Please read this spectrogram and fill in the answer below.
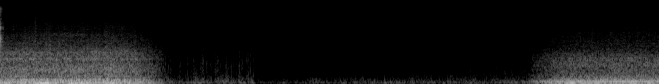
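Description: Car cabin noise while driving: a steady rumble of road and engine. It cuts out to near silence about a second and a half in, for roughly three and a half seconds, then comes back with a steady low engine hum.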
